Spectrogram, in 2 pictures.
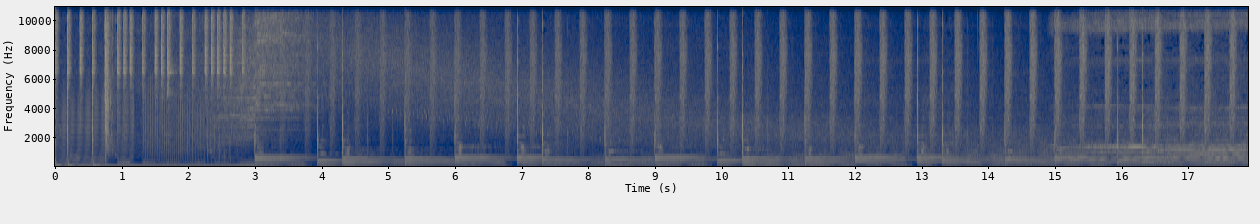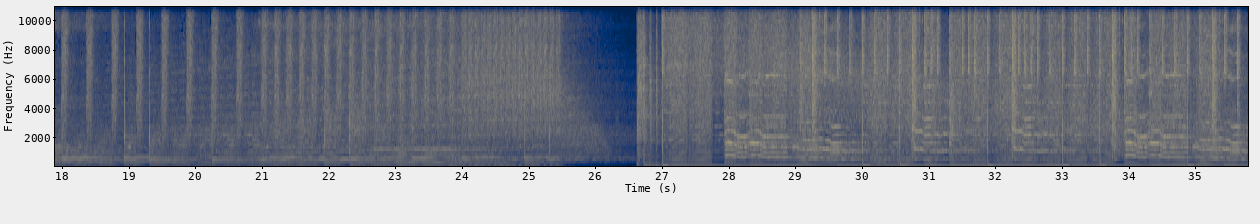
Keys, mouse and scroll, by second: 3.7 Tab, 4.0 s, 4.8 Tab, 5.9 Tab, 6.0 r, 7.7 middle click, 8.0 s, 8.8 middle click, 9.2 ctrl+r, 10.5 ctrl+r, 12.7 2, 12.8 click, 14.4 middle click, 14.6 g, 15.5 middle click, 16.1 Tab, 17.3 r, 17.9 Tab, 19.4 g, 20.1 Tab, 21.2 Tab, 22.7 Tab, 23.3 shift+d, 24.3 Tab, 26.4 Tab, 27.3 Tab, 29.0 1, 29.1 click, 32.0 1, 32.1 click, 32.3 g, 33.8 click, 34.1 g, 34.6-35.7 drag.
